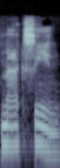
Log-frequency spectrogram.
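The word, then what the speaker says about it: MXene: do we pronounce it m zine mx in they said it's pronounced maxine or magazine like the female name maxine oh gotcha thank you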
